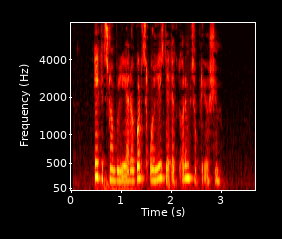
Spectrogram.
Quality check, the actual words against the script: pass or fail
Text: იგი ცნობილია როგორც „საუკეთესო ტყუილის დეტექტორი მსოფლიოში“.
fail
